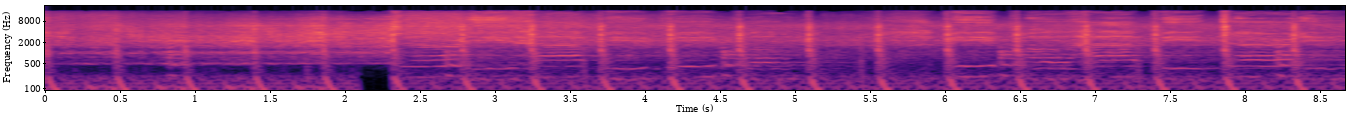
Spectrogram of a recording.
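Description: Hard techno with a steady four-on-the-floor kick drum at about two beats a second. Just after two seconds the low end cuts out for a moment, then the kick returns under a stepping, repeating synth riff.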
